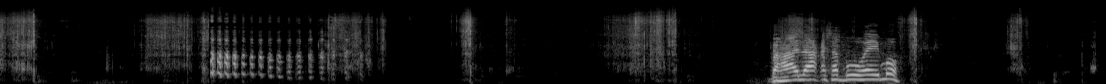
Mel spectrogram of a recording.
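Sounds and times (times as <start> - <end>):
coconut husk fibres ripping: 0.0 - 0.6, 1.3 - 7.2, 7.8 - 10.5.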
